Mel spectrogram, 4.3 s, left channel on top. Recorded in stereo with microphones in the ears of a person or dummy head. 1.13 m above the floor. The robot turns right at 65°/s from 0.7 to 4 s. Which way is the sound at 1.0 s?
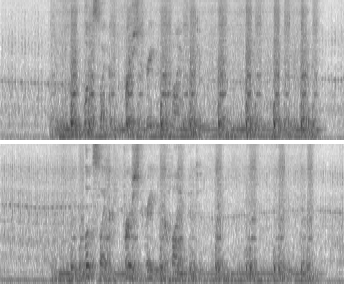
150° left.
